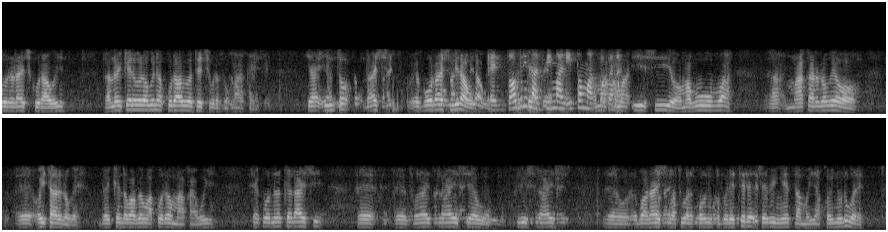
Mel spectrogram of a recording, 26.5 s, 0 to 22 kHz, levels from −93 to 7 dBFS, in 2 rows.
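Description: Speech over a narrowband mobile link, with nothing above about 3.8 kHz, consistent with AMR-NB at around 12.2 kbps. From 7.26 to 7.33 s the level dips by about 5 dB for roughly 70 ms, which is speech suppressed in double talk, likely an echo canceller ducking the talker while the far side spoke.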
